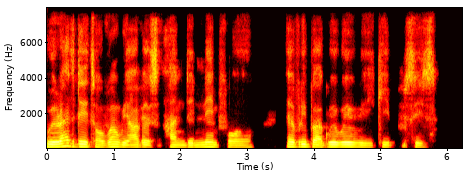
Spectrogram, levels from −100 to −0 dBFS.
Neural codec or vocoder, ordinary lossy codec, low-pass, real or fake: codec, 16 kHz, 6 kbps, DAC; none; none; fake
